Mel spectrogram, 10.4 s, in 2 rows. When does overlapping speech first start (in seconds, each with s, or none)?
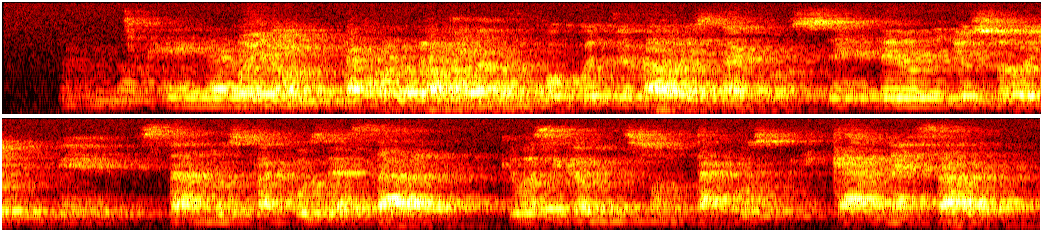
1.1 s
